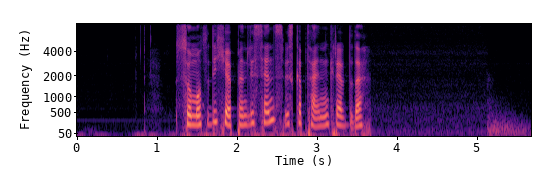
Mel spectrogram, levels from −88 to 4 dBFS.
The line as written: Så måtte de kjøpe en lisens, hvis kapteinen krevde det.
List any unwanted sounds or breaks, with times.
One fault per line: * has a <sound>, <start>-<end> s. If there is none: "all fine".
all fine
